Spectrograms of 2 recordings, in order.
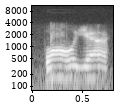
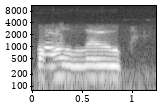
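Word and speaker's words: Beaulieu: Yeah, well, it's pronounced a few different ways. Some people pronounce it Blue and Taunt, and they pronounce it Bolya, Bolu. It's the same name. It's the same thing as Elvis Presley's wife. That's a famous Bollier. – Bollier. – She pronounces it Ballou.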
